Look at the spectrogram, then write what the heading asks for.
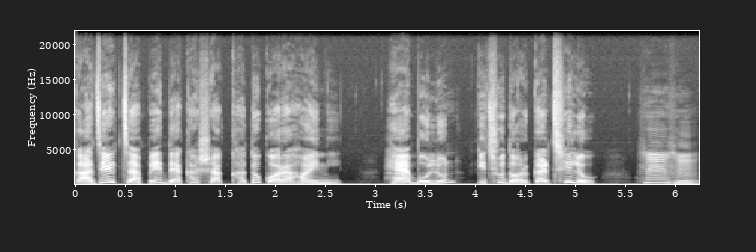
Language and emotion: Bengali, neutral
